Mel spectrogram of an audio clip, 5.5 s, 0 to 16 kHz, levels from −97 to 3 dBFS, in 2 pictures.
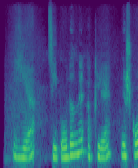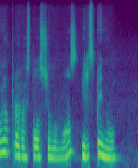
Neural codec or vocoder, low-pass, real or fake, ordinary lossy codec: codec, 44.1 kHz, 2.6 kbps, DAC; 14.4 kHz; fake; Opus, 64 kbps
